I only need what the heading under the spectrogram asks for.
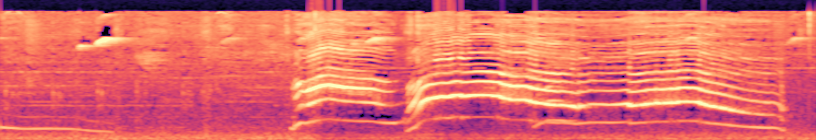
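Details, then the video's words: Angora cat meeting a village cat, quarrelling: a low moan, then loud rising yowls with rich harmonics, a long wavering wail held for several seconds and sliding down at the end, with faint high chirps in the background. "Suara Kucing Anggora"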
